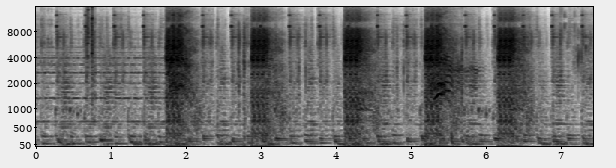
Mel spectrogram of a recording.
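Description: Gunshots in the video game Parasite Eve II, several loud bursts of firing that come and go every second or so over continuous game music and ambience.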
